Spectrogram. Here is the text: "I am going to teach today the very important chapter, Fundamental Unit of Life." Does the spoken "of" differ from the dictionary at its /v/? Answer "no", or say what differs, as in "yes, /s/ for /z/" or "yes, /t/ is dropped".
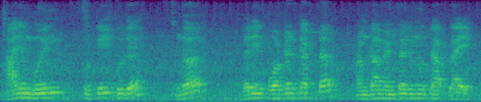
yes, /p/ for /v/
